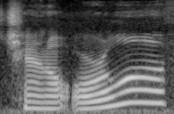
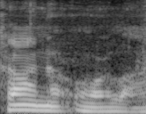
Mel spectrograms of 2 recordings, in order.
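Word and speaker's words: Chana Orloff: Her name is Chenna Orof and um she was born in 1888 and uh passed away in 1968.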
